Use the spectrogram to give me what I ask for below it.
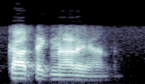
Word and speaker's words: Karthik Narayan: Karthik Narayan.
